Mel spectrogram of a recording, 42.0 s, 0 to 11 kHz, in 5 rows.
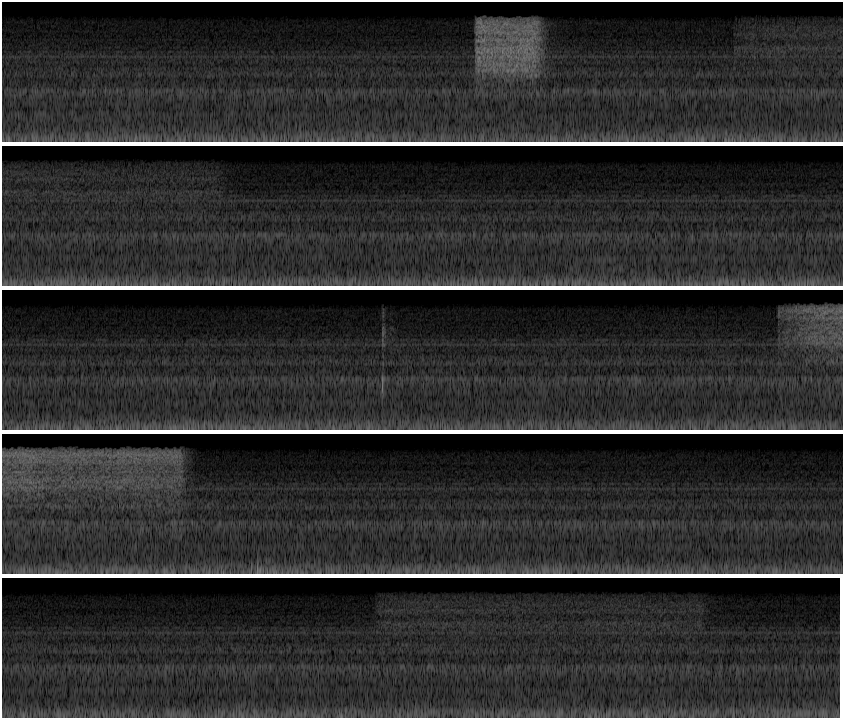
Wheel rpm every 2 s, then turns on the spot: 0, 0, 0, 0, 0, 0, 0, 0, 0, 0, 0, 0, 0, 0, 0, 0, 0, 0, 0, 0, 0.
none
